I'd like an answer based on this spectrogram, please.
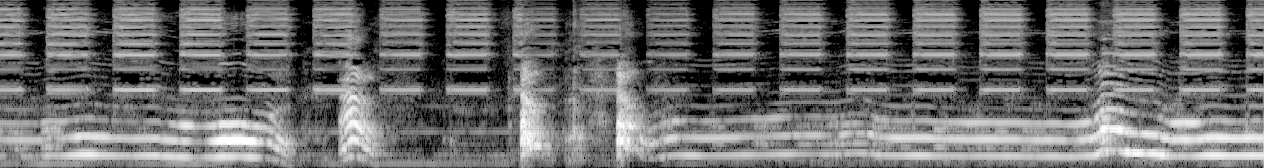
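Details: Pet dog reacting to an alarm clock it hates, giving long wavering howl-like tones that rise and fall, then short sharp yelps, before howling again over steady rhythmic electronic alarm beeps.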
